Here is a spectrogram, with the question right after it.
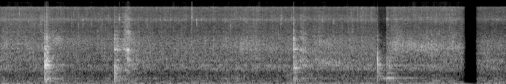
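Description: Ground chili paste and garlic frying in a pan, a dense steady sizzle with a few spoon scrapes and stirring knocks, close and loud, no voices.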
